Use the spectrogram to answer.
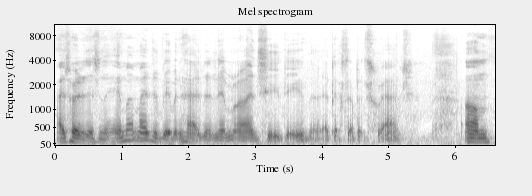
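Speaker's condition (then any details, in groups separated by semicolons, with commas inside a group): Tongue cancer surgery, tongue graft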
